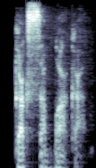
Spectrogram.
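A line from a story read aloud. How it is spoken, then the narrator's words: Grumbling. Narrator (Russian): проворчал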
